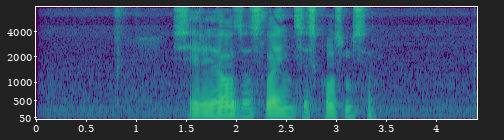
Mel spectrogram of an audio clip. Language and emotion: Russian, neutral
